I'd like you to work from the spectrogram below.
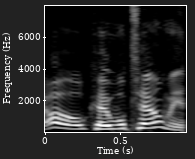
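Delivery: imitating an eager woman. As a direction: playfully demand to be told. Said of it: "she's like".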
